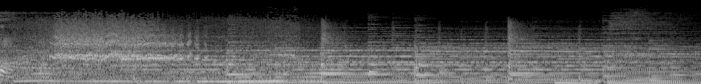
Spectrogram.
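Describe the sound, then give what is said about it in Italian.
Tires screech loudly and continuously as a car speeds off, its engine roaring underneath, the squeal wavering in pitch for several seconds, with no voices. “Dai, sali in macchina, via corsa!”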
